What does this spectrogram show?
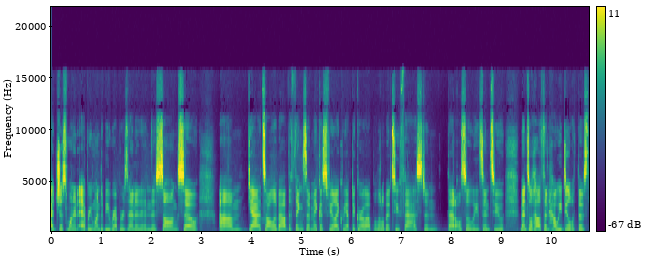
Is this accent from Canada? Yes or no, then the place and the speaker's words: yes; Saskatchewan, Canada; now in Nashville, United States; I'm from Saskatchewan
